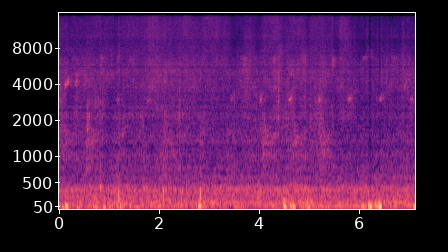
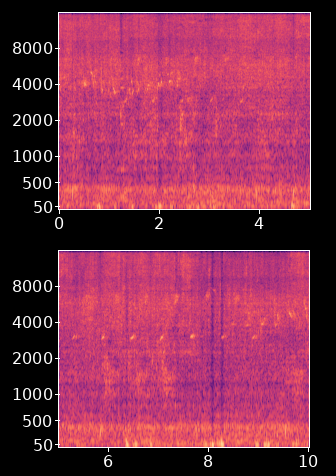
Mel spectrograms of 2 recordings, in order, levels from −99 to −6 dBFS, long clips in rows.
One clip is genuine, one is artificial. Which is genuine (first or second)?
second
